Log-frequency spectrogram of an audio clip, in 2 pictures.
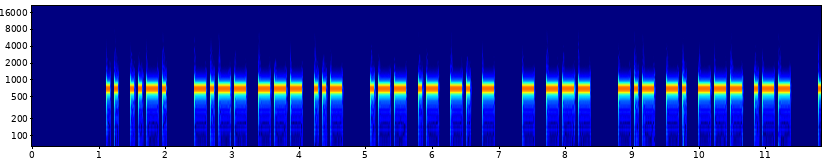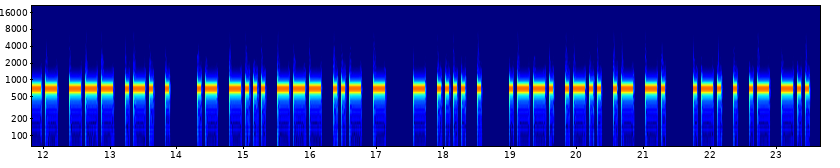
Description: Morse code, heard as a keyed tone, about 20 wpm, 700 Hz. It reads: IF YOU WANT TO KNOW MORE ABOUT THE PLAN READ
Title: Sentences with 8-Word Phrases - 20wpm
